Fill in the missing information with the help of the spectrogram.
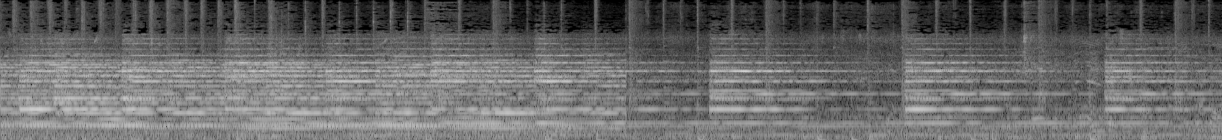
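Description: Church bells ringing: several bells of different pitch struck in turn, each ringing on, with fresh strikes about every two seconds in the second half.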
